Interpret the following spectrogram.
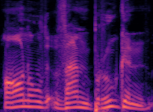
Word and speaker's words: Arnold van Bruggen: In 2009, Rob and writer and filmmaker Arnold van Bruggen, and I'm told by Rob that is exactly the correct pronunciation, started the Sochi project,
